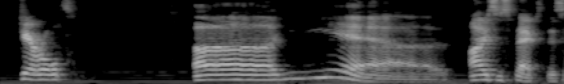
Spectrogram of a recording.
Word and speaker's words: Geralt: be sarcasm zero here soft G on Gerald uh yeah I suspect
